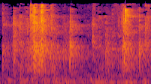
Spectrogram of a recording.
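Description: Light metallic clinking and rattling, with the sharpest clicks about half a second in and again near the end.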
